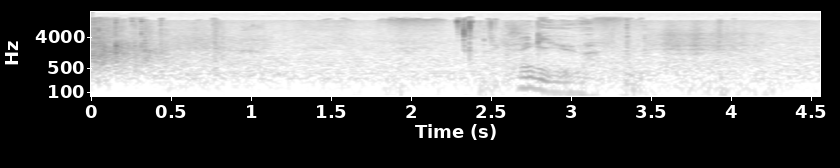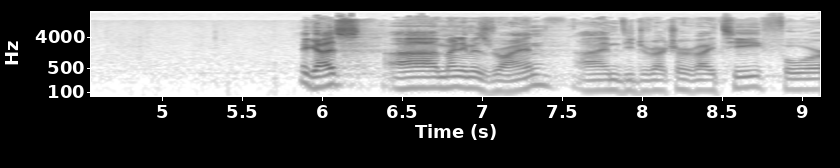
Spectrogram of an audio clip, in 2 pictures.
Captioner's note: applause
